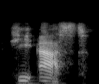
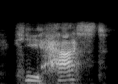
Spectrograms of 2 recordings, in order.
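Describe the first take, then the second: First: Asked begins directly with its vowel sound. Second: Asked begins with an added h sound. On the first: The speaker calls it right. "it's he asked" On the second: The speaker calls it wrong. "Take off the h sound at the beginning of asked. So instead of he hast"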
